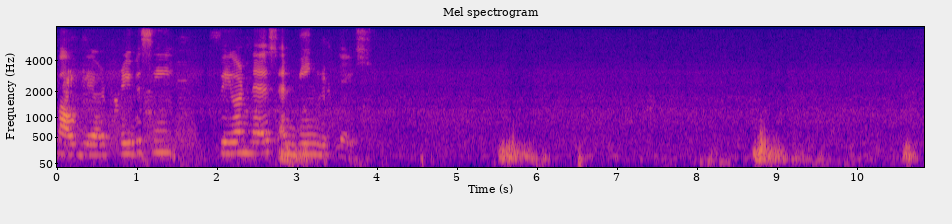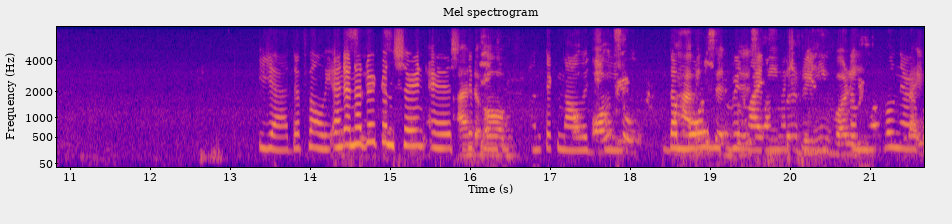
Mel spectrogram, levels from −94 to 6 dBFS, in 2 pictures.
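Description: It's a speech recording off a call, and the whole thing, from start to finish, carries a faint delayed double of the talker sitting roughly 270 ms behind and about 25 dB down. That's an echo leak: most likely a loudspeaker on one end fed its microphone, and the echo canceller let some of it through, so it came back as that quiet trailing copy. Then there's speech suppressed in double talk in five places: a small dip around 1.49 to 1.57 s, a deeper one of roughly 15 dB across 2.73 to 3.24 s, a slight one at 13.35 to 13.41 s, the heaviest at 16.13 to 17.81 s where the voice drops by something like 20 dB in chunks, and a stretch from 18.85 s to the end where it keeps sagging by around 15 dB. The likely cause is the canceller losing track of which signal was the echo while both sides talked, and ducking the near talker along with it. With nothing above 8 kHz, the band limit fits a wideband call codec like G.722.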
